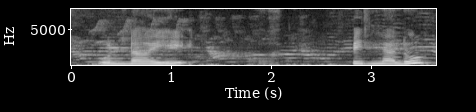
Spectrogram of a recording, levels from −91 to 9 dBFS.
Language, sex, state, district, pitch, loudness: Telugu, female, Andhra Pradesh, Annamaya, 255 Hz, -14 LUFS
